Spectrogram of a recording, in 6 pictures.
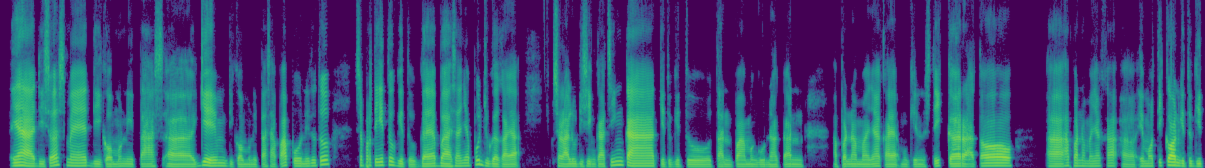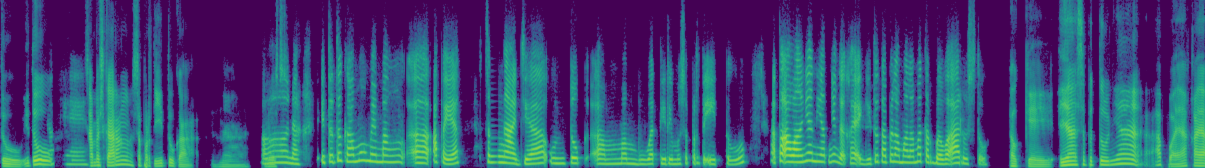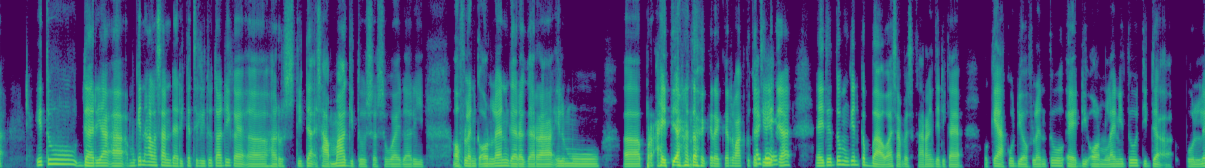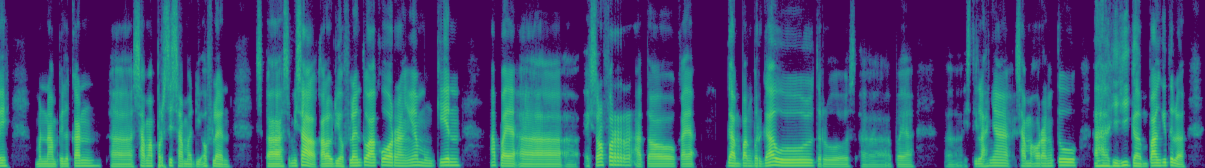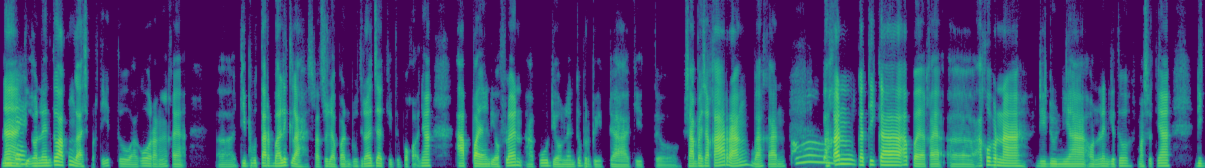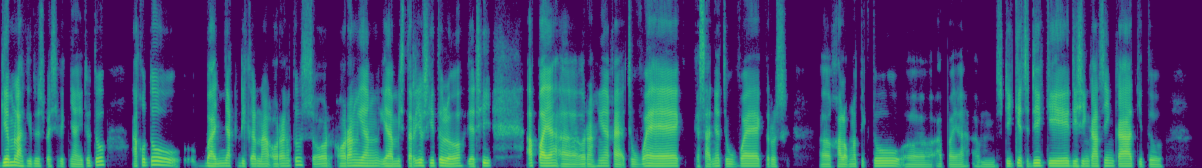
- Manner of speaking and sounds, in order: in English: "emoticon"; tapping; in English: "offline"; in English: "hacker-hacker"; in English: "di-offline itu"; in English: "di-offline"; in English: "di-offline itu"; in English: "extrovert"; in English: "di-offline"
- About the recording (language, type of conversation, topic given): Indonesian, podcast, Pernah nggak kamu merasa seperti bukan dirimu sendiri di dunia online?
- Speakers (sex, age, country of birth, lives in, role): female, 20-24, Indonesia, Indonesia, host; male, 25-29, Indonesia, Indonesia, guest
